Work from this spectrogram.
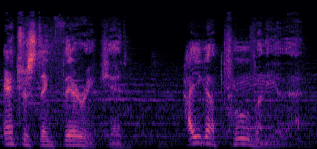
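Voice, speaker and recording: A brash, slippery security chief in a game cutscene. He speaks at a middling pitch with cocky, slangy phrasing over clearly audible music. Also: big pitch swings, fast. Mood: cocky, evasive. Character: brash, slippery male head of aircraft company security. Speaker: head of security. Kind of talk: video game cutscene acting.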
